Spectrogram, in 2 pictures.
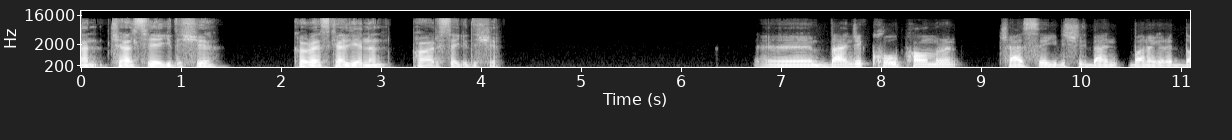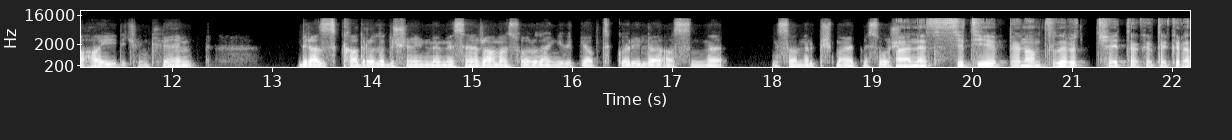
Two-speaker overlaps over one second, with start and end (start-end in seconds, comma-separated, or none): none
